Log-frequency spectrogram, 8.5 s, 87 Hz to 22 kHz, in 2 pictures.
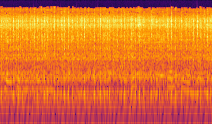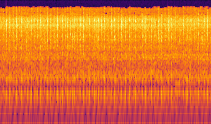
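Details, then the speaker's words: Eagle River ERG1200 two-stroke generator, first start: harsh rapid even rattle over busy buzz; owner suspects poor lubrication as oil smells plasticky, cause unconfirmed; knocking. "i don't like that knocky sound i gotta pull the oil out check it out"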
